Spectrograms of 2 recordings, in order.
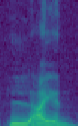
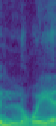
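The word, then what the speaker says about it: lion: लायन लायन अ आ आ की मात्रा य लायन तो आज से लॉयन नहीं लायन right right right right मतलब दंगा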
